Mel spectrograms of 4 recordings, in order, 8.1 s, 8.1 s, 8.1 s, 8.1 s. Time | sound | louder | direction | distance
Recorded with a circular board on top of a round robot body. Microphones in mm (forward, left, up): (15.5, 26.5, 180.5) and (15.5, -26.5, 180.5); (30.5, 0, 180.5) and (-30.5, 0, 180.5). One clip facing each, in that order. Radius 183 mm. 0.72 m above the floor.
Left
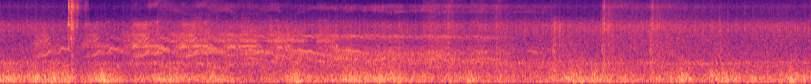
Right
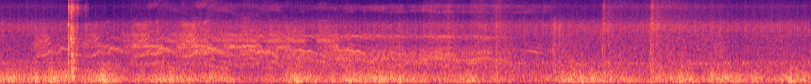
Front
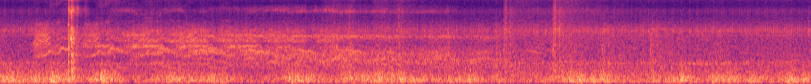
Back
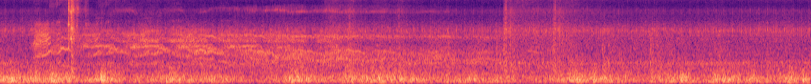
0.7 | a gunshot | right 5 dB, front 3 dB | 50° right | ?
